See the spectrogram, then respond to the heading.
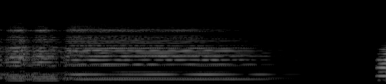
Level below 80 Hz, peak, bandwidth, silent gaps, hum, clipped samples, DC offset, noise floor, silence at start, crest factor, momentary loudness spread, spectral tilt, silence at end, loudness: under -90 dBFS; -30 dBFS; 19 kHz; none; none; under 0.1%; under 0.1%; -85 dBFS; 0 s; 16 dB; 14 LU; -2 dB/octave; 0 s; -43 LUFS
